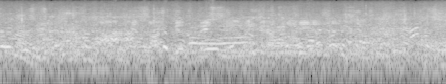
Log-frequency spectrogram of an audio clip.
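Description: Crowd chatter: many people talking at once close around, overlapping voices with no single clear speaker.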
